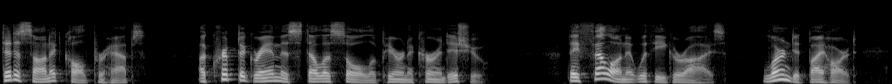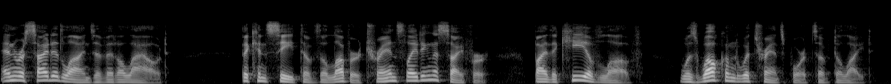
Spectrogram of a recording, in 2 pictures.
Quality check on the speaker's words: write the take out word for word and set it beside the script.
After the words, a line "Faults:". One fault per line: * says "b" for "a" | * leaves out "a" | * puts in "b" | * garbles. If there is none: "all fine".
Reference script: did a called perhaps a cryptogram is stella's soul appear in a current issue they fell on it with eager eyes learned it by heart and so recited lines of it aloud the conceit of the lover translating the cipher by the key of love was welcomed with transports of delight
did a sonnet called perhaps a cryptogram is stella's soul appear in a current issue they fell on it with eager eyes learned it by heart and recited lines of it aloud the conceit of the lover translating the cipher by the key of love was welcomed with transports of delight
Faults:
* puts in "sonnet"
* leaves out "so"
